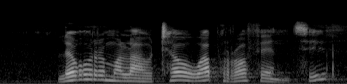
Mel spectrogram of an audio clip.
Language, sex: Northern Sotho, male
